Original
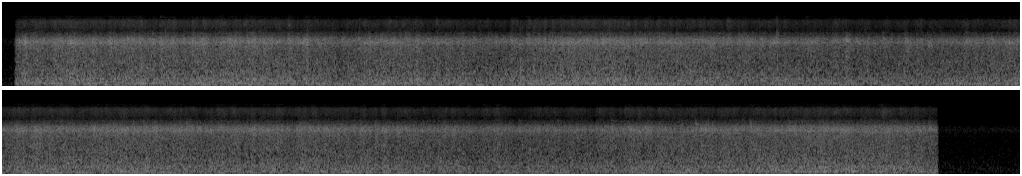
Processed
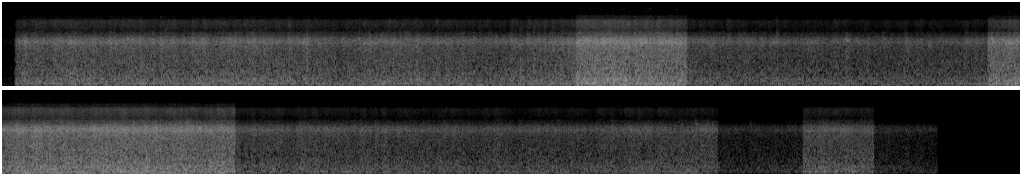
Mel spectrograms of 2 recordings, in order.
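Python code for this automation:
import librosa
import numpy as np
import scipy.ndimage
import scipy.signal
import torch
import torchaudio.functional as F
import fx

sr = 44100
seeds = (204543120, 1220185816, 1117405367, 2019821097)

y = fx.gain(x, sr, db=fx.steps((0.0, -1.5), (5.74, 5.5), (6.85, -4.0), (9.86, 5.0), (12.51, -5.0), (17.34, -15.5), (18.19, -4.5), (18.9, -16.5)))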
